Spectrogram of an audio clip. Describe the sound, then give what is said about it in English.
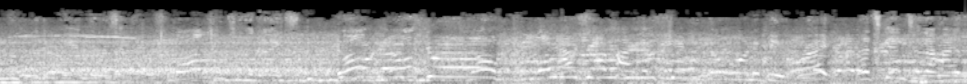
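A loud crowd of Vegas Golden Knights fans at T-Mobile Arena roars continuously, a dense wall of many voices with scattered shouts and whoops rising above the din, unbroken for the whole stretch. “A very loud crowd here at T-Mobile Arena.”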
